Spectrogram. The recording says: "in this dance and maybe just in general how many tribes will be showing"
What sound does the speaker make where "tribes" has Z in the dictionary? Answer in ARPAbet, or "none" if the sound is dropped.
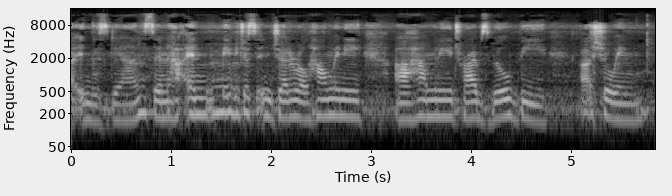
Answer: Z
